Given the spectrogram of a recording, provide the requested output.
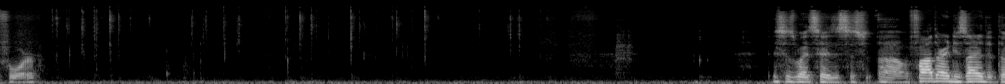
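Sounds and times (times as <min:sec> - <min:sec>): steady low hum: 0:00.0 - 0:10.0
typing on keyboard: 0:00.4 - 0:05.3.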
